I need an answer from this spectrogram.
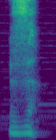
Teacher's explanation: La E no es E, se pronuncia como la schwa, porque esta palabra no se acentúa. Y las sílabas no acentuadas suelen llevar el sonido schwa. · Activamos la voz. Y la TH soplando con la lengua fuera. The. La E no es E, se pronuncia como la schwa, porque esta palabra no se acentúa.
